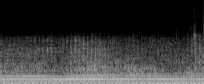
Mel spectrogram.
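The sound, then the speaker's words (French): A helicopter drones steadily overhead, its low rotor thrum and engine whine loud and continuous throughout, with no one speaking. “Encore Pause hélicoptère.”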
